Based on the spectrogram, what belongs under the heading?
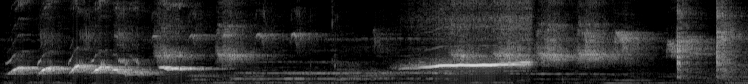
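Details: Indonesian caged white-rumped shama of albino or blorok colouring singing quick descending whistled notes, a long smooth rising whistle, then harsh buzzy bursts at the end.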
